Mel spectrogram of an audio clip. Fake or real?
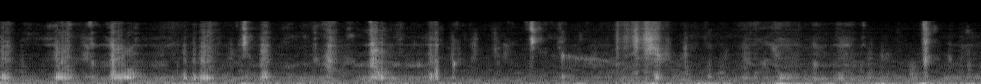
fake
